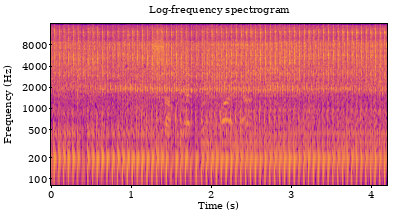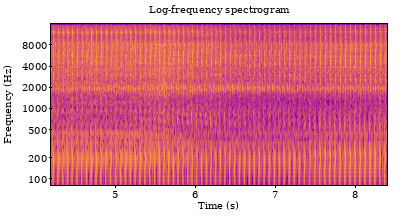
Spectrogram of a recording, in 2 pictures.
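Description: Rapid, loose, sewing-machine clatter at roughly three ticks a second over a rough idle: something badly worn in the top end.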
